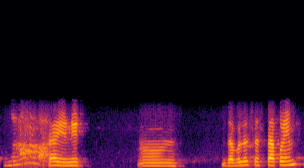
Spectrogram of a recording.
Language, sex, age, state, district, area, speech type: Assamese, female, 30-45, Assam, Sivasagar, rural, conversation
